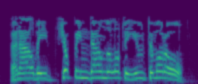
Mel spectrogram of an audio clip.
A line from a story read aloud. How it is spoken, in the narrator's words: shouted triumphantly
